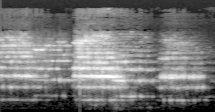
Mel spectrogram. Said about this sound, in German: Jetzt fährt hier gerade ein Krankenwagen vorbei. Ich lasse den mal gerade vorbeifahren, falls du ihn hören solltest. Moment.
